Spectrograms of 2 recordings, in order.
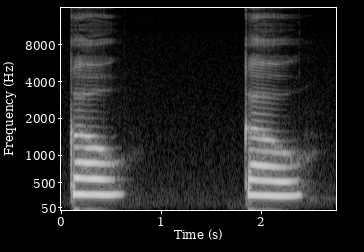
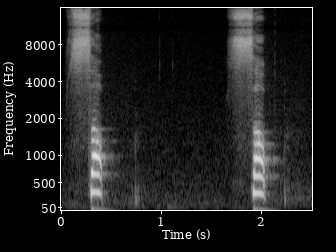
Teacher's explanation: Tones 1 and 7, high-pitched.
